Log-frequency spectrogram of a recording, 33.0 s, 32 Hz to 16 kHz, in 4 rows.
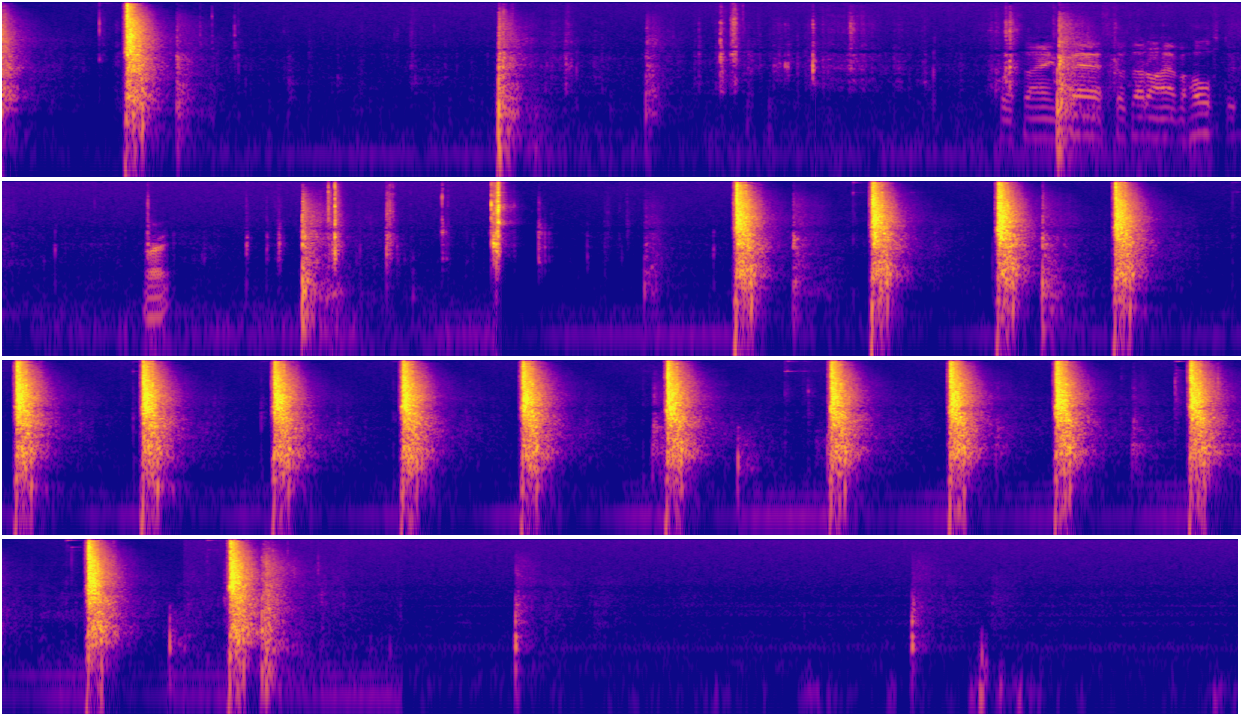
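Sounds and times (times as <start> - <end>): gunshots: 0.0 - 1.3, 13.1 - 16.0, 16.6 - 21.4, 22.0 - 25.7, 26.3 - 26.8.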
